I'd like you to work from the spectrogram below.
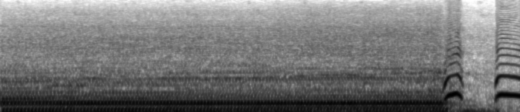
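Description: Polaris four-wheeler engine revving hard on pavement, a loud, close, steady throaty drone rising in pitch, then two quick sharp rev spikes as the throttle is blipped.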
